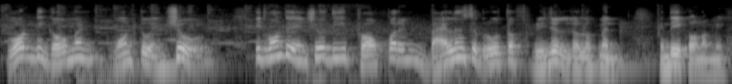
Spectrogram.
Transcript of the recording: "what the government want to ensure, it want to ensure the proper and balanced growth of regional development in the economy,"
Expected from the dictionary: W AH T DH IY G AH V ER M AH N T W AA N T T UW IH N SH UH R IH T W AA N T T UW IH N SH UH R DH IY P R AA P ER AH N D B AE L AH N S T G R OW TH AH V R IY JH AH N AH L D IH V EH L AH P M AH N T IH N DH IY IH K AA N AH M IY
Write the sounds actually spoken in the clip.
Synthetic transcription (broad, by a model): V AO T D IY G AH V ER M AH N T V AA N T T UW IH N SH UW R IH T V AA N T T UW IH N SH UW R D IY P R AA P ER AH N D B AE L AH N S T G R OW T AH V R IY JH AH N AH L D IH V EH L AH P M AH N T IH N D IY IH K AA N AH M IY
